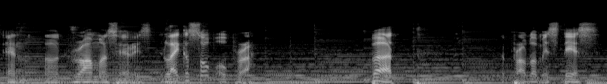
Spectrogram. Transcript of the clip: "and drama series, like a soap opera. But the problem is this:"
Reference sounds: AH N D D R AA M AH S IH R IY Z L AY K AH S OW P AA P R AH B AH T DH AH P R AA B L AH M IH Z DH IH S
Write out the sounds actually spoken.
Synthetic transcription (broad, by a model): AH N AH D R AA M AH S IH R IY S L AY K AH S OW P AA P R AH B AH T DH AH P R AA B L AH M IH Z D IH S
